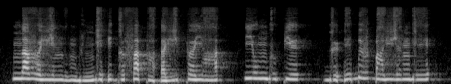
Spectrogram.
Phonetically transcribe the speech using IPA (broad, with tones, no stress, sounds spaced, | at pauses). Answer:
n a˦ v ɵ˨ vʲ e˨ n ṳ˨ m b i˩ ŋ ɡ e̤˥ ʔ i˨ ɡ ɵ˦ f a˥ p a̤˨ ʔ ɐ˩ vʲ ṳ˥ p ɵ˥ j a̤˥ | j u˥ ŋ ɡ ṳ˥ pʲ ɨ˦ | ɡ ʉ˨ ʔ e̤˥ ɓ ɨ˥ v ɓ a̤˦ vʲ a̤˥ ŋ ɡ e̤˥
